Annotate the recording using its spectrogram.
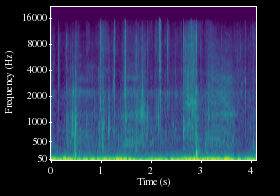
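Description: Handling and movement noise: scattered clicks and light knocks over a low rumble as the tape measure is moved into place against the gel block.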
